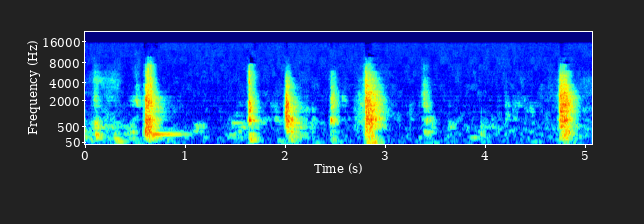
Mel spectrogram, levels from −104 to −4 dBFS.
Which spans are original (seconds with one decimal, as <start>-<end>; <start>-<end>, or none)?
0.0-2.2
